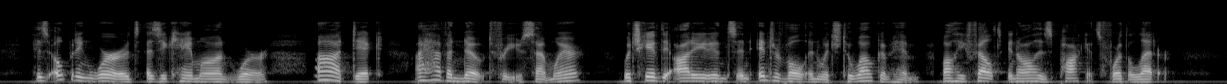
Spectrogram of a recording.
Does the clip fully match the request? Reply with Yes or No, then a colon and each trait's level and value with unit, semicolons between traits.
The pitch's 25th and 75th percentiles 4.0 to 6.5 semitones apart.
No: average, 3.5 semitones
